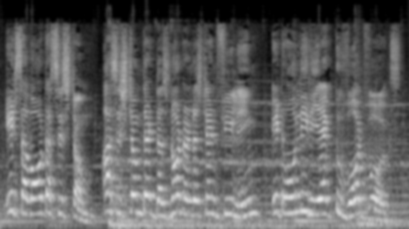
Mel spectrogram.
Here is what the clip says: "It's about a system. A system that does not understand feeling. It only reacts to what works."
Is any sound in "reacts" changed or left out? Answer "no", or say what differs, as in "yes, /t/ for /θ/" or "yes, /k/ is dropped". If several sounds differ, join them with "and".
yes, /s/ is dropped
